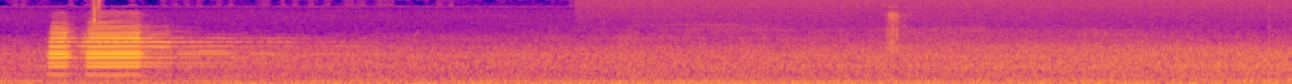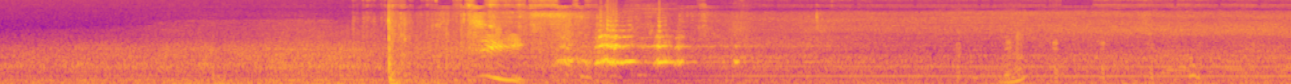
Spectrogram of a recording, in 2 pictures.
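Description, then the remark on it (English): A steady rumble of a car driving in a daytime test, then a sudden sharp thud as the car strikes a toddler-sized, toddler-shaped mannequin, followed by brief squealing tones and a voice exclaiming. “The sound of a toddler mannequin getting absolutely ethered like a bag of wet flying hands.”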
